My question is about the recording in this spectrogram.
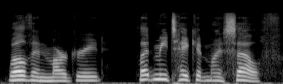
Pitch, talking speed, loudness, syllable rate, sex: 185 Hz, 170 wpm, -18 LUFS, 5.2 syllables/s, male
